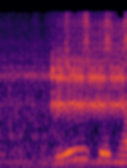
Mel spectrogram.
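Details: A chorus of cicadas in the trees around Bangkok, heard all over town and near the American ambassador's house, gives a steady, high, hissing drone that swells loud halfway through, while a man talks over it.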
